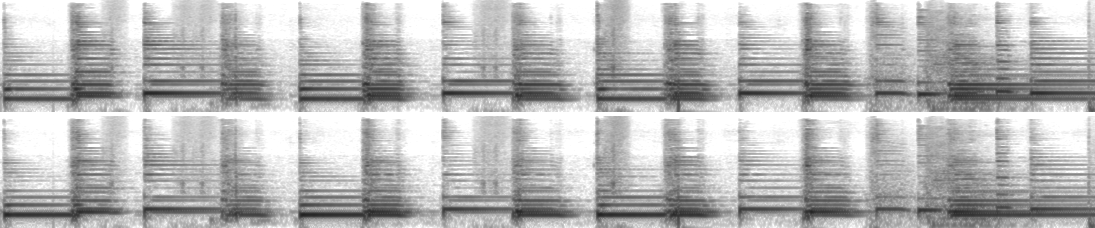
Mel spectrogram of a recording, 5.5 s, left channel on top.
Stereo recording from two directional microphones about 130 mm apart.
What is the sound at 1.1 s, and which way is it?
Music, 25° left (ahead or behind).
